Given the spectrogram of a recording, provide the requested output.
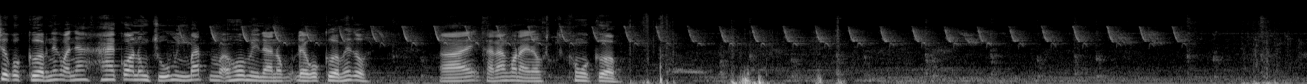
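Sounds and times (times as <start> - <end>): bird chirping: 0.6 - 13.0
low thumps: 6.2 - 10.9.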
